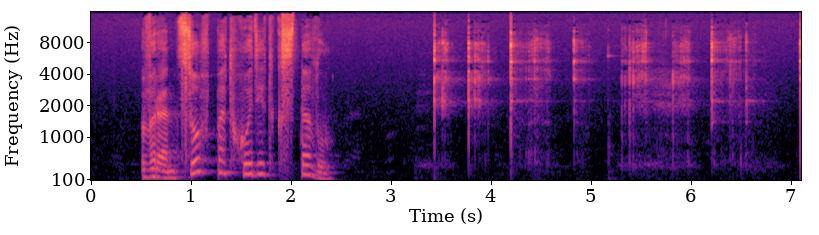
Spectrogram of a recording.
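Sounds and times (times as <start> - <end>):
speech: 0.5 - 2.5
utensil clinking on a plate while laying out pancakes: 3.4 - 7.1.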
